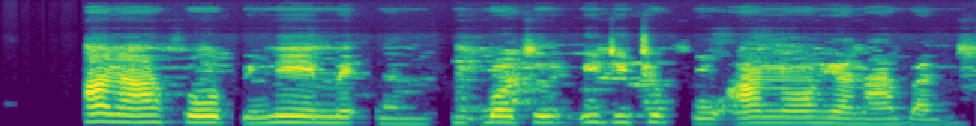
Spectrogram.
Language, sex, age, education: Igbo, female, 15-29, tertiary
